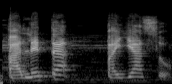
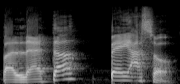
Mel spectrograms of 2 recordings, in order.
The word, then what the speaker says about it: Paleta Payaso: My good friend Raul was voice coaching me last night, making sure that I pronounce it correctly. Paleta Payaso. Paleta Payaso.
